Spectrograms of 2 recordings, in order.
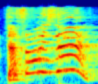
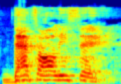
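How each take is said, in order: First: Squeaky high voice; comic falsetto; high-pitched mock. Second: Said in the usual way. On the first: Shown as a demonstration. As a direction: jump way up into falsetto on That's all he said.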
